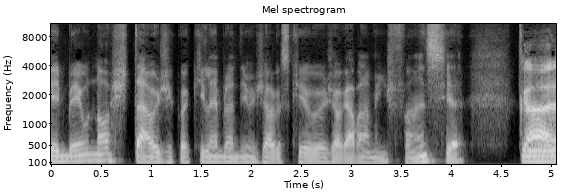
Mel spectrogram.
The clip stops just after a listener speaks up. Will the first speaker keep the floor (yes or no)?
no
